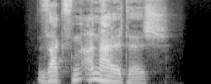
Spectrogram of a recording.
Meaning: synonym of sachsen-anhaltinisch
- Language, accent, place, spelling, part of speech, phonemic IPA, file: German, Germany, Berlin, sachsen-anhaltisch, adjective, /ˌzaksn̩ˈʔanhaltɪʃ/, De-sachsen-anhaltisch.ogg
